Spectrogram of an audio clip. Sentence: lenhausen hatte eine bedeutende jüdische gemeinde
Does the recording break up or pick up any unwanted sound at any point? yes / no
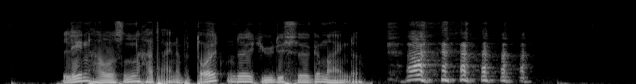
yes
